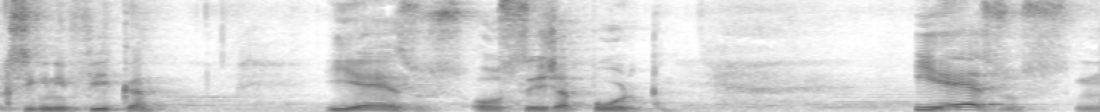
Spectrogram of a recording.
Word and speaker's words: Iesus: Por que Iesus? Porque no latim não existe a letra J, nem na língua hebraica, porque são idiomas muito antigos.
